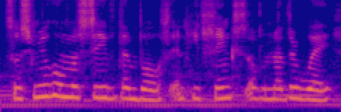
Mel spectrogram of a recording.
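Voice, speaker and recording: A woman's voice: high voice, steady tone, normal speed, warm tone, slight background noise, close to an everyday voice, rough recording. Smeagol, a wheedling wretched creature, as a woman puts him on. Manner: whining, pleading, speaks of himself by name. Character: wretched wheedling male creature, scrawny, fawning.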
